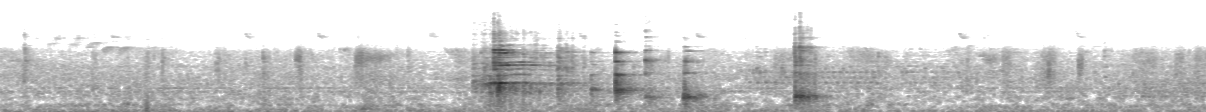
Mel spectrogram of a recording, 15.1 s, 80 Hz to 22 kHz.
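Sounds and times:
steel utensils clinking: 0:05.9 - 0:08.9.

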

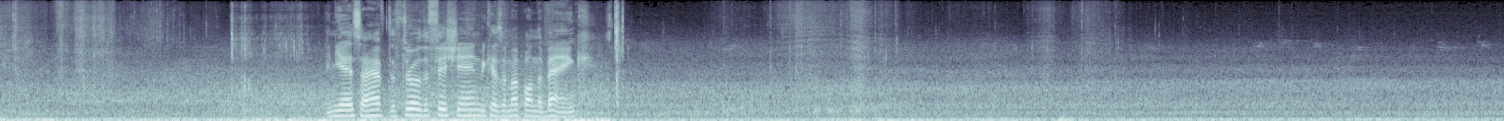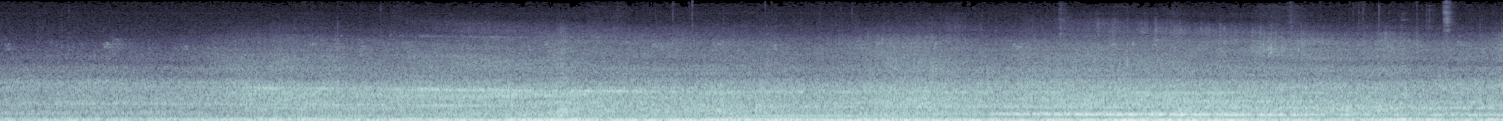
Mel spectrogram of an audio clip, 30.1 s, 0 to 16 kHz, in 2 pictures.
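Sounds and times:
passing vehicle rumble: 0:17.1 - 0:30.0.

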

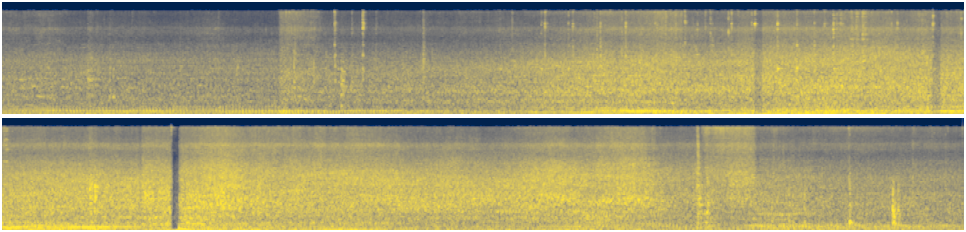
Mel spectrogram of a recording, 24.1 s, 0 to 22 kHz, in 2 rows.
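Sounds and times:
broad hiss: 0:03.5 - 0:04.2, 0:12.5 - 0:24.0.

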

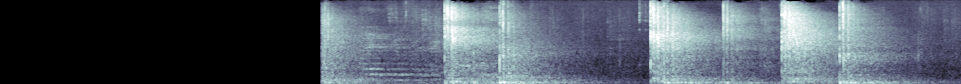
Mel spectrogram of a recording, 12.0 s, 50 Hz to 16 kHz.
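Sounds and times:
volleyball smacks echoing in gym: 0:04.0 - 0:11.8.

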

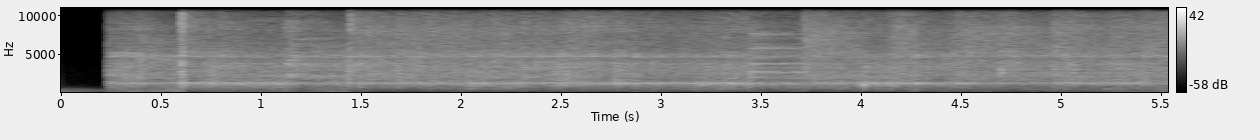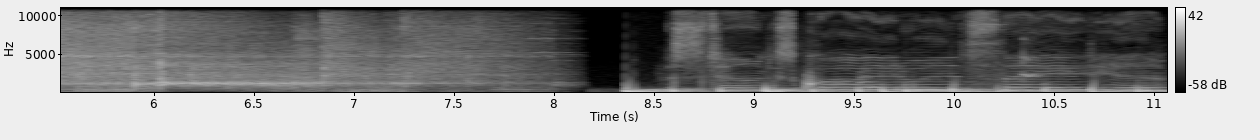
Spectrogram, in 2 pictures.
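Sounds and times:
loud hiss of work noise: 0:00.2 - 0:08.1
ringing metal scrape: 0:00.2 - 0:08.1.

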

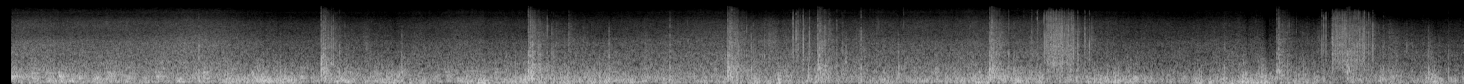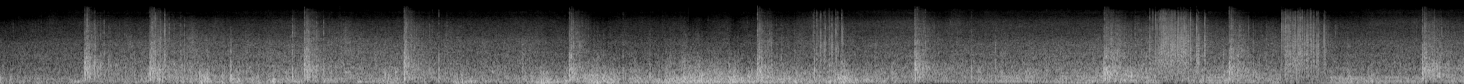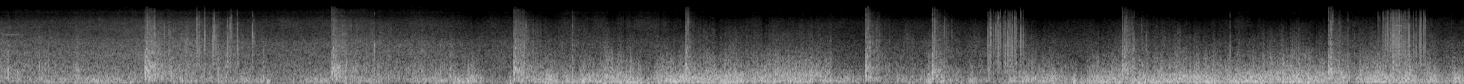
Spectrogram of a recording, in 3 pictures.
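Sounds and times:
steady background rush: 0:00.2 - 0:43.9
high firework hiss: 0:01.4 - 0:39.8, 0:40.4 - 0:43.9
firework shells firing: 0:03.0 - 0:04.1, 0:05.2 - 0:11.0, 0:12.6 - 0:14.5, 0:15.4 - 0:24.8, 0:25.5 - 0:33.8, 0:34.4 - 0:35.1, 0:37.9 - 0:39.7.

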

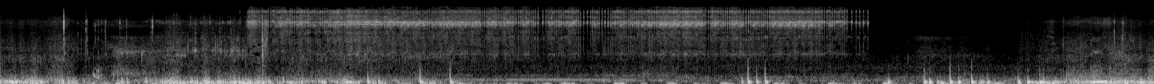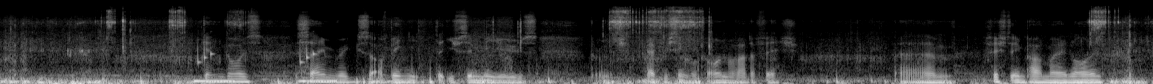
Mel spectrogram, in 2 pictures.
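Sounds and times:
wind rumbling on microphone: 0:00.0 - 0:05.9, 0:08.7 - 0:23.0
fishing reel buzzing: 0:01.5 - 0:08.8, 0:12.3 - 0:14.0, 0:17.5 - 0:18.7, 0:22.4 - 0:22.9.

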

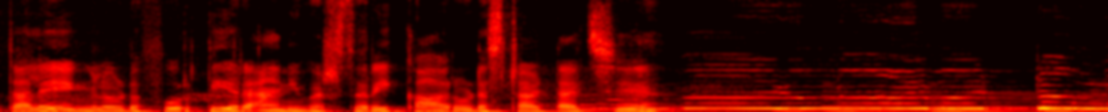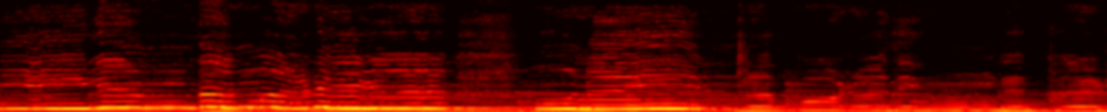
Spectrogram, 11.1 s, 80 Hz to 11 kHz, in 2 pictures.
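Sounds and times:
song with sung melody: 0:02.9 - 0:11.0.

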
